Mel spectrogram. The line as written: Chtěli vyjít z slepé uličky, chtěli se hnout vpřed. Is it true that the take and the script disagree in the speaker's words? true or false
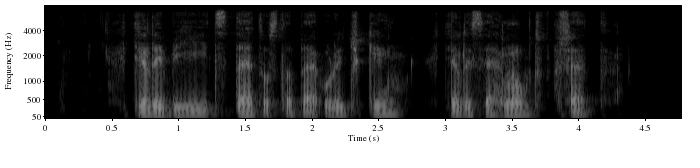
true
